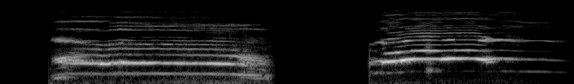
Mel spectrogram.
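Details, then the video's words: Domestic cat making an unusual, weird vocalization: two long, steady, harmonic wailing calls, each about two seconds, separated by a pause of about a second, the second call slightly wavering and fading at its end. "this weird sound is from a cat"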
